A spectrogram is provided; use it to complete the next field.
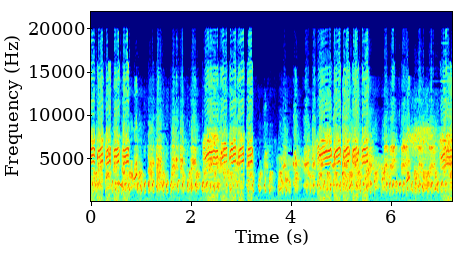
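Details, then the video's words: Lure recording for attracting birds to traps, crowded with overlapping high chirps, fast rattling trills and repeated twittering phrases, pausing briefly after about three seconds before the chatter resumes. "SUARA PIKAT BURUNG paling d cari!!"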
